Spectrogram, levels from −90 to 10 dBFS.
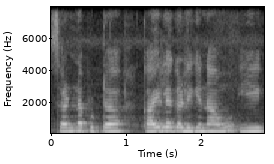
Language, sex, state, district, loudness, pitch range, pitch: Kannada, female, Karnataka, Dakshina Kannada, -16 LUFS, 215-225 Hz, 220 Hz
